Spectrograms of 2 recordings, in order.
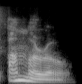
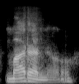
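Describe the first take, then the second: First: Amaro with its opening A; "Amaro" offered as the right name; corrected name Amaro. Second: Marano without an opening A; "Marano" as the mistaken form of the name. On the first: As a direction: say "Amaro", sounding an A before the M. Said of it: "But it's Amaro". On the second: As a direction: say "Marano", starting straight on the M. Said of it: "It's not Maranavati". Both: Shown as a demonstration.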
